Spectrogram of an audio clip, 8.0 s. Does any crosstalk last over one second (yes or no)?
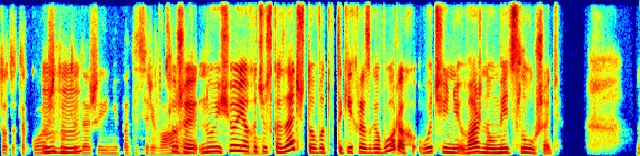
no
